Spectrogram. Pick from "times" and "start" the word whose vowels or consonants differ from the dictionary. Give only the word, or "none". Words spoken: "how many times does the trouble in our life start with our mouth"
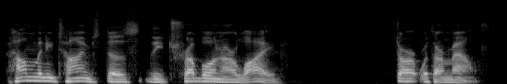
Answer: none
